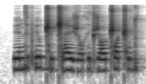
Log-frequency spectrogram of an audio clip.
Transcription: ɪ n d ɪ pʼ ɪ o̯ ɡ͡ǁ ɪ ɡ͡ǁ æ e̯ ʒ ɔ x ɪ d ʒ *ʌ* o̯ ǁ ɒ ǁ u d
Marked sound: incorrect: ɒ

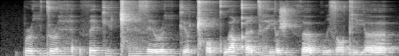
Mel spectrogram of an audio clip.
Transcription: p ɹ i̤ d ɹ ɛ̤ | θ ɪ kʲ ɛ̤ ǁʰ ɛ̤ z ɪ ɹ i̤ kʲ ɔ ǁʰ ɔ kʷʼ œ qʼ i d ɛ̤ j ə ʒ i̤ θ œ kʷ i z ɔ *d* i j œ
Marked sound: correct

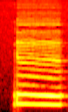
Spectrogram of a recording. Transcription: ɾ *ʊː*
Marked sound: incorrect: əː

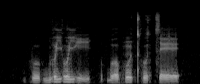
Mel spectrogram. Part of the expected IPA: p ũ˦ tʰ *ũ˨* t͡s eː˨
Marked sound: incorrect: u˨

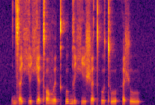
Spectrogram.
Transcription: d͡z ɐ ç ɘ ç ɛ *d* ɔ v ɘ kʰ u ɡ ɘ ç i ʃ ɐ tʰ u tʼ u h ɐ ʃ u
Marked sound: incorrect: tʼ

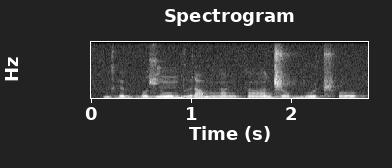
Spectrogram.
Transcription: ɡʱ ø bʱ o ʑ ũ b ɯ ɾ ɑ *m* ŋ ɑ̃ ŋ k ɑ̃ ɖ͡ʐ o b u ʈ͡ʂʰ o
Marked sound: correct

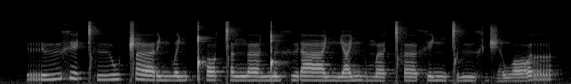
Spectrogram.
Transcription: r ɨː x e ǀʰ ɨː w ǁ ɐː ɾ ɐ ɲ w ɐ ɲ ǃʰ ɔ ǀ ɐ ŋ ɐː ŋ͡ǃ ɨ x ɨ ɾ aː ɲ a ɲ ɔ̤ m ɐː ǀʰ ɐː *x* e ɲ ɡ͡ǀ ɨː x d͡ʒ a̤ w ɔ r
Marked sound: correct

